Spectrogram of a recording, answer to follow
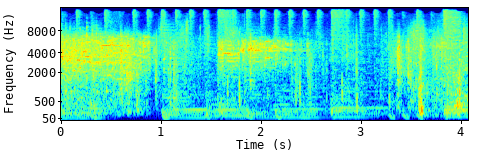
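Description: Background music with a run of stepped bass notes, over a scuffle with wooden thumps and knocks, loudest about three and a half seconds in.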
